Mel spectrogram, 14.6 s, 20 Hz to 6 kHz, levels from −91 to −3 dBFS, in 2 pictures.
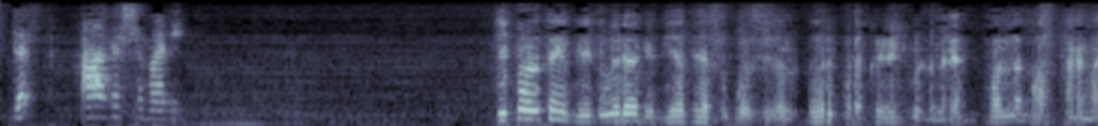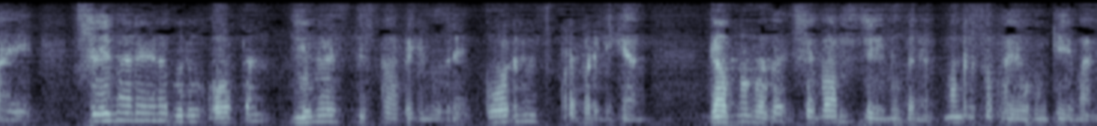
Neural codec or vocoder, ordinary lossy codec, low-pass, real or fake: codec, 32 kHz, 1.9 kbps, SNAC; MP3, 24 kbps; 5.4 kHz; fake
